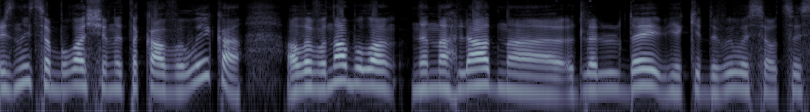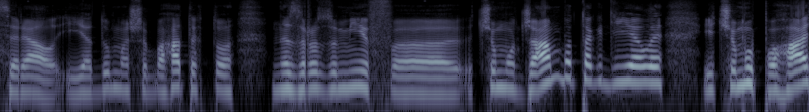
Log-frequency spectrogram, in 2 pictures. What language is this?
Ukrainian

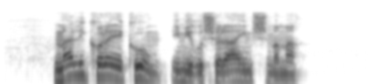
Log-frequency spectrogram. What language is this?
Hebrew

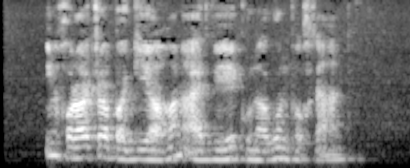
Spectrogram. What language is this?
Persian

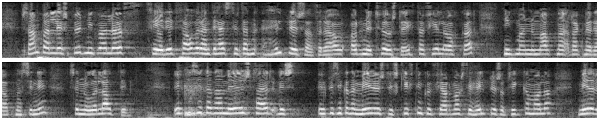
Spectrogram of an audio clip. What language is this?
Icelandic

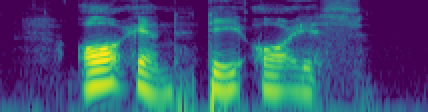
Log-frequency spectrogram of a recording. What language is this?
Swedish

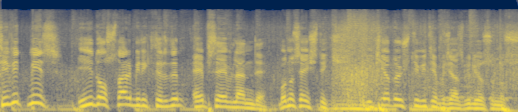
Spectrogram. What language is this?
Turkish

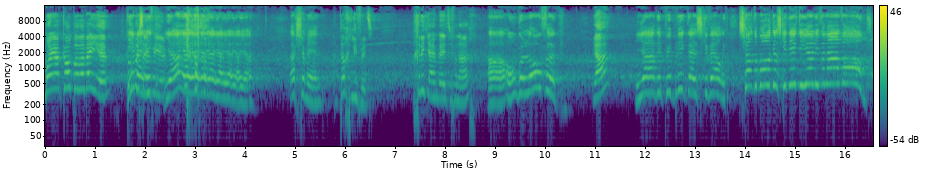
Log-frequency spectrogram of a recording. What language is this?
Dutch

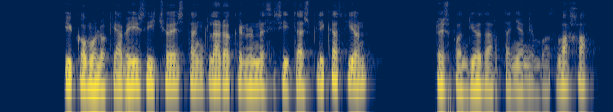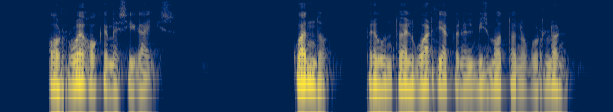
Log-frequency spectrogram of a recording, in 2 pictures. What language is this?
Spanish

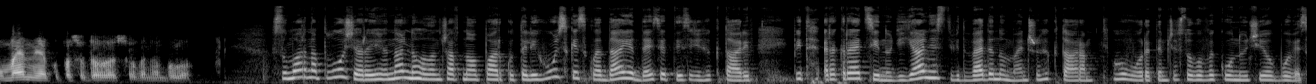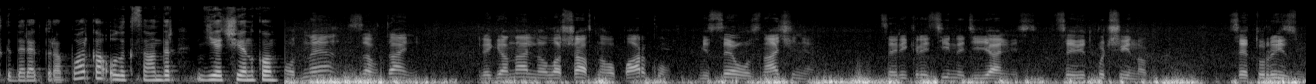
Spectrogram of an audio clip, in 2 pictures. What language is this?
Ukrainian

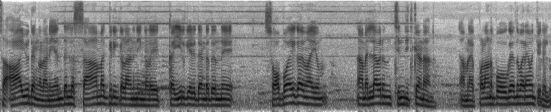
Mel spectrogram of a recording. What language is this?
Malayalam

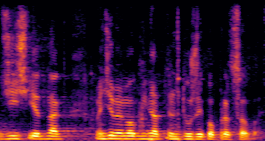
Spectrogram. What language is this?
Polish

